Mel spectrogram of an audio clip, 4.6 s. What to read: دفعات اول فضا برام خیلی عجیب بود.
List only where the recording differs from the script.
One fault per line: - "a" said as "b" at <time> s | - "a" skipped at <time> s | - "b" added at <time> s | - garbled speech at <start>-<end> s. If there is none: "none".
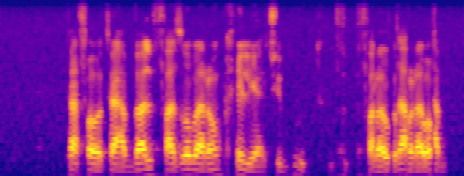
- garbled speech at 3.3-4.5 s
